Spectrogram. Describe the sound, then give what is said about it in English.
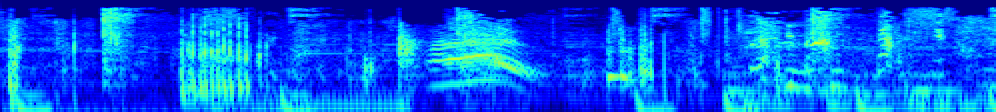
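Loud, sputtering fart noises come in several rough, buzzy bursts, with a squeaky tone that rises and falls partway through, mixed with some voice-like sounds. “I have gas. Listen.”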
